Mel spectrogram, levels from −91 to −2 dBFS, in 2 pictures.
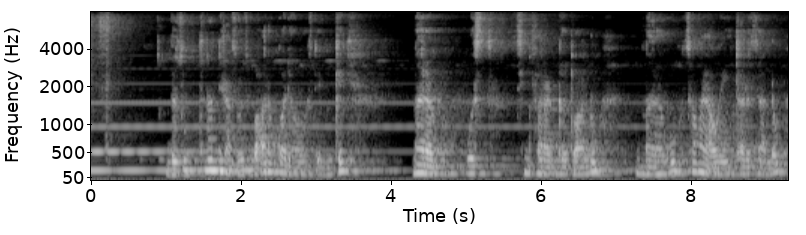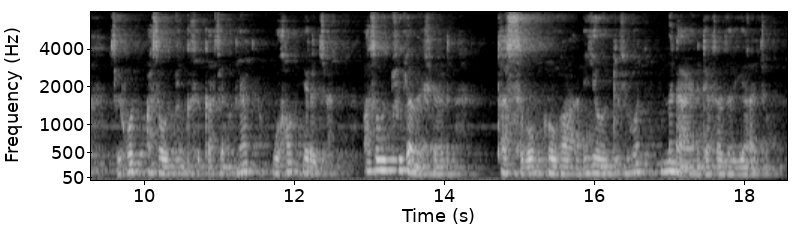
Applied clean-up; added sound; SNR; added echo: none; Musical instrument; 16 dB; reverberation time 1.1 s.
